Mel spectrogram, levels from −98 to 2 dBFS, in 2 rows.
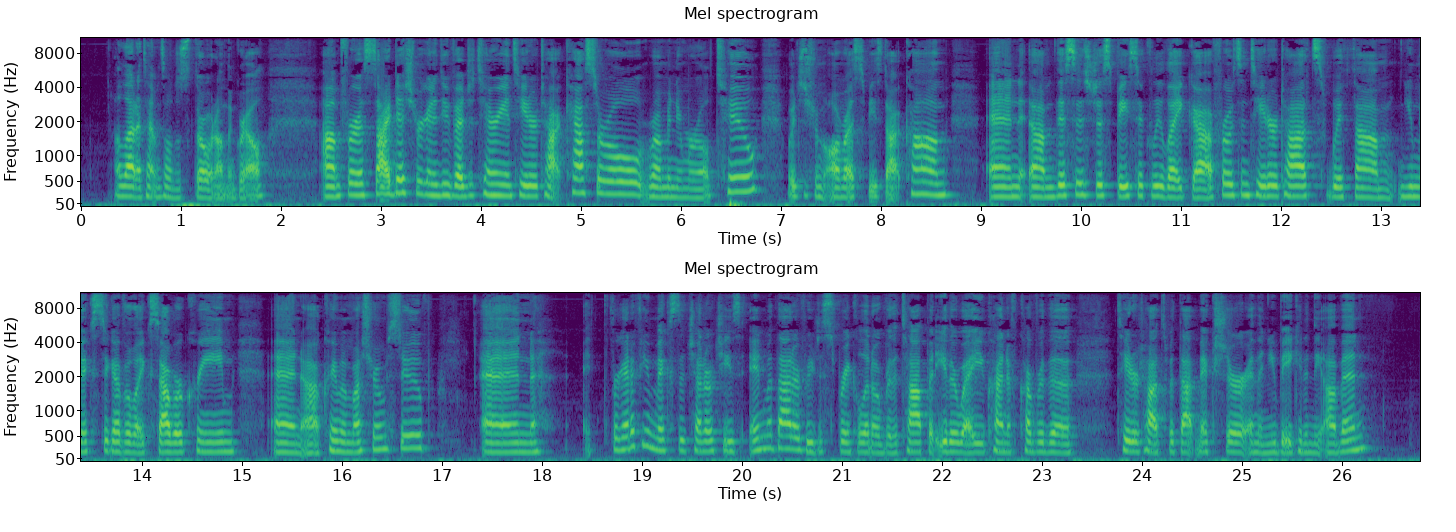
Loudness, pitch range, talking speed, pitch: -23 LUFS, 185-220 Hz, 215 wpm, 195 Hz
